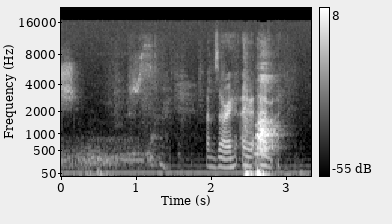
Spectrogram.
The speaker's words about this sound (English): we have a new foster dog supporting the show today. Protecting the house. And he's protecting us from a potential threat in a neighbor's yard.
